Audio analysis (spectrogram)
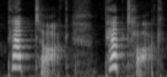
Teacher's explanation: that pep is stressed and talk is not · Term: word stress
